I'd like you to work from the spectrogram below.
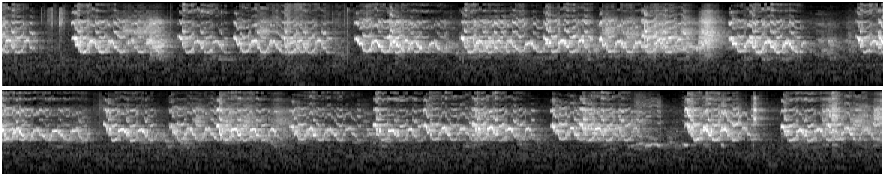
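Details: Budgerigar father feeding two young with millet paste while the mother watches in a colony; continuous, harsh, high-pitched chatter broken into about a dozen short bursts with occasional sharp clicks.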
